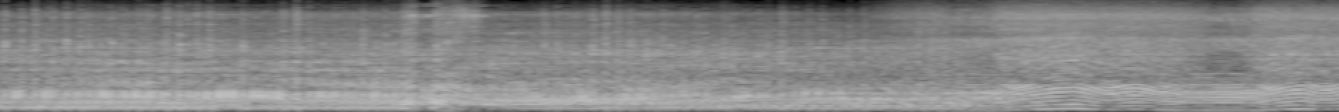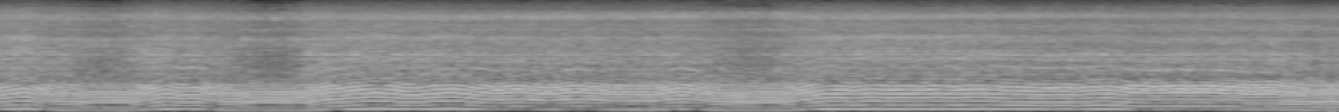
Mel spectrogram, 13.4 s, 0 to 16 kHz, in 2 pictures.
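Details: Rebuilt Husqvarna 51 chainsaw after carb tuning (it had seemed a bit rich), cutting a tree: a high two-stroke wail that drops and recovers as the chain bites, clean and crisp. Runs well; owner unsure the bar oiler is delivering enough oil.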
